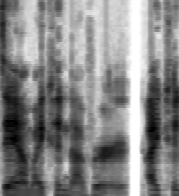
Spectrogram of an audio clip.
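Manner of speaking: usual speaking voice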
